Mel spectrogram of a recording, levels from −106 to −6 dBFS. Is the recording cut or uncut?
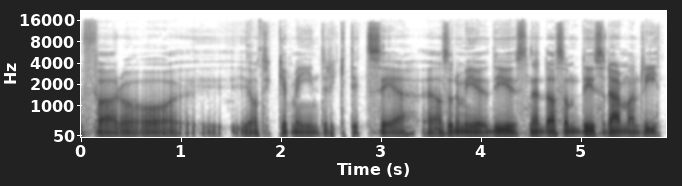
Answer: uncut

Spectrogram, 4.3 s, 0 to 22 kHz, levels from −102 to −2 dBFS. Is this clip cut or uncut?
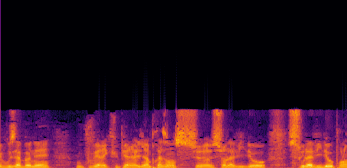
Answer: uncut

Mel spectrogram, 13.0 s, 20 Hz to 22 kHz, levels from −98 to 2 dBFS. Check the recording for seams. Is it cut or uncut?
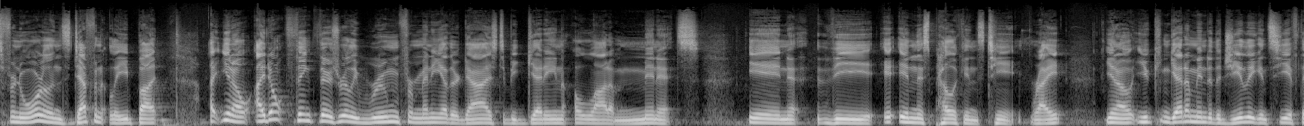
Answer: uncut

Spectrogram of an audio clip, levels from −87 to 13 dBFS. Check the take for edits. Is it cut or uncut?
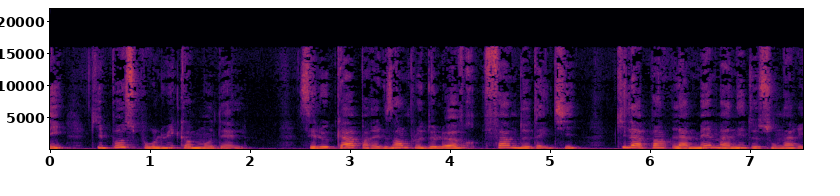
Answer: uncut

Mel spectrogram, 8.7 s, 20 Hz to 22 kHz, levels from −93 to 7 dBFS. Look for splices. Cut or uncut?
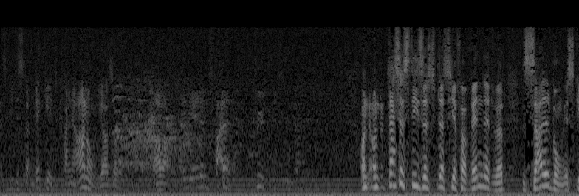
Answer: cut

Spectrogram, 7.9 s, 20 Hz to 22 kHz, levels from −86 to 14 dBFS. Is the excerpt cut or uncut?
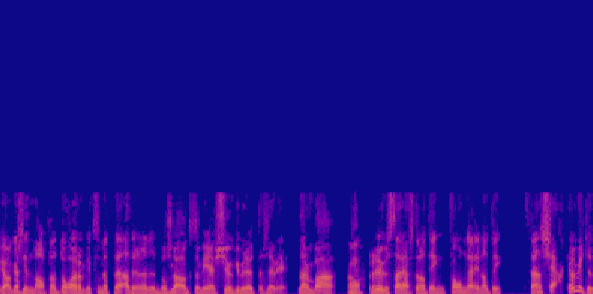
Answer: uncut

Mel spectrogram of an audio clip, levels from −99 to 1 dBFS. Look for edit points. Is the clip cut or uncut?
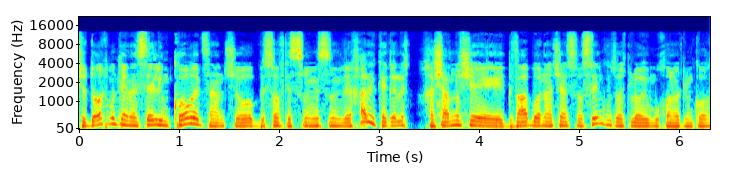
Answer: cut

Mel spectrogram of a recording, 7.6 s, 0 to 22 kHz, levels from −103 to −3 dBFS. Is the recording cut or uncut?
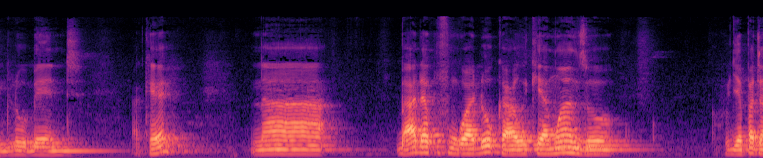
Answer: uncut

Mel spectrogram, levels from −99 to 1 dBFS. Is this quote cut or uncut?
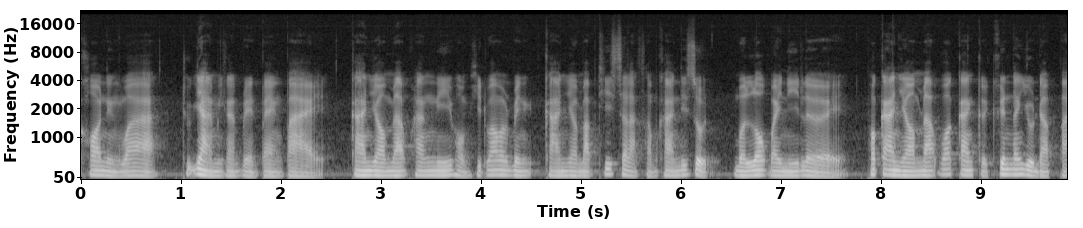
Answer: uncut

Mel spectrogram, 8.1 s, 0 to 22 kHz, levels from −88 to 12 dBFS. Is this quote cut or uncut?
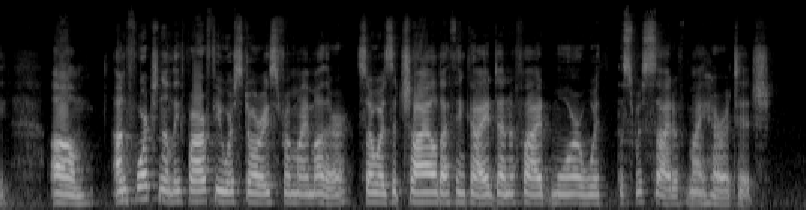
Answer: cut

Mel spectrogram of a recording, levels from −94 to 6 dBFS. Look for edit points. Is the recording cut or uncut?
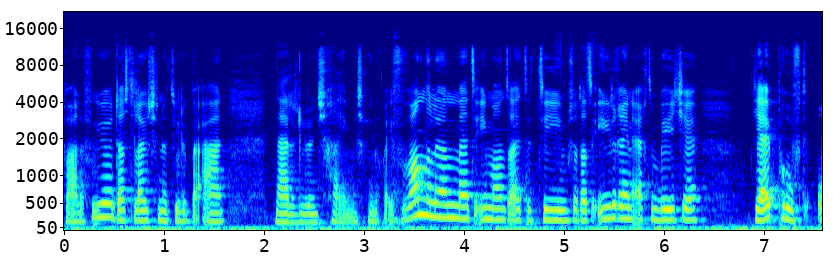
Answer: uncut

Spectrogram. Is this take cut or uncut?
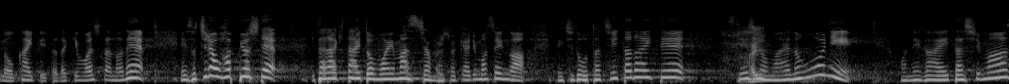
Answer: uncut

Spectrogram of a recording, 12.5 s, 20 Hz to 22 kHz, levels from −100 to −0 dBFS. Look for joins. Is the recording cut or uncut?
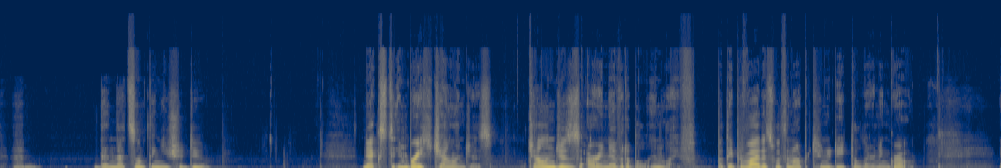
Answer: uncut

